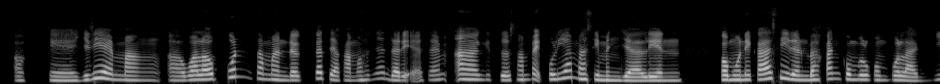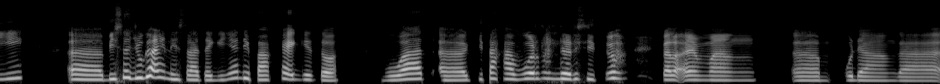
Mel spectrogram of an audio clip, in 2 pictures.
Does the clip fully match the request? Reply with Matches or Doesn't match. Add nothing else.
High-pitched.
Matches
